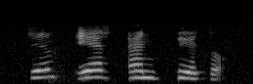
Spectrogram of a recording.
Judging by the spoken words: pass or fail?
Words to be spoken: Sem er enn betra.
pass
